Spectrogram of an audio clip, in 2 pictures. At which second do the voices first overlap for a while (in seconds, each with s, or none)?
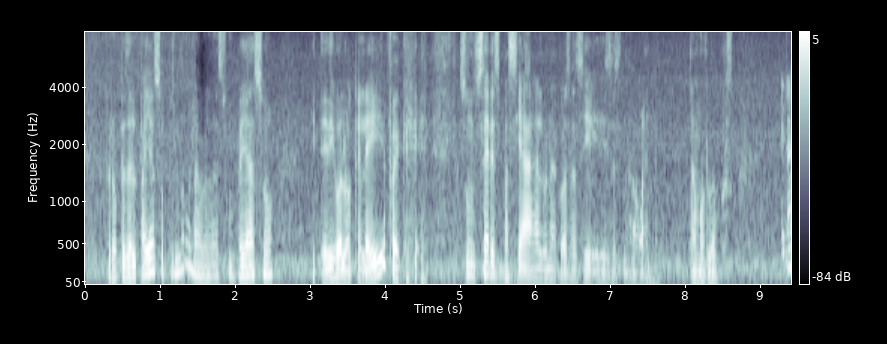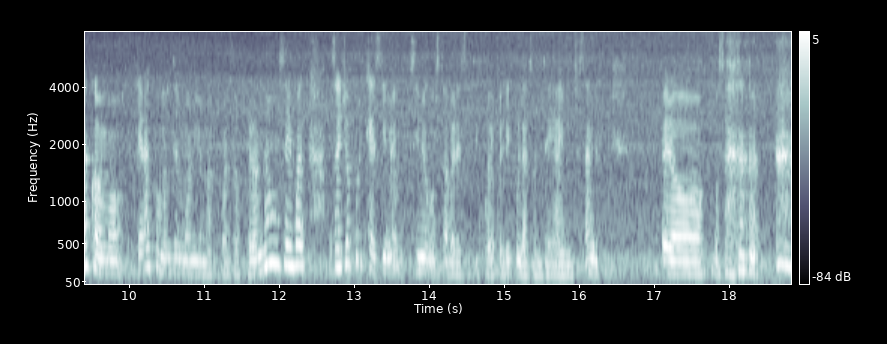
none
